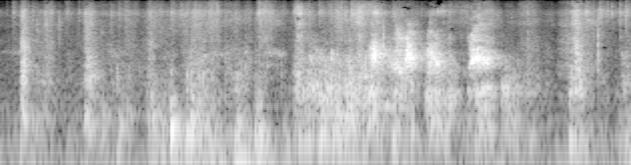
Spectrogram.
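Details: Five-month-old Boston Terrier puppy named Tonik greeting his owner after a full day apart; excited whines, yelps and short high barks tumble out in quick succession, rising in intensity midway.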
